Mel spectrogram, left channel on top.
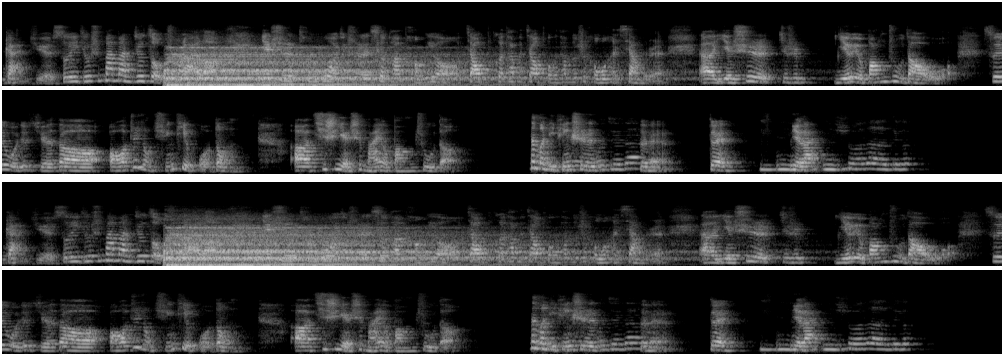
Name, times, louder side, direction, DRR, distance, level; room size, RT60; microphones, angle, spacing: voice 1, 0.0-8.0 8.3-14.5 15.3-15.9 16.4-16.6 17.1-17.3 17.6-18.5, left 2 dB, 65° left, 2 dB, 0.7 m, -27 dB
sound 1, 1.6-7.2, right 1 dB, 55° right, 0.6 m, -23 dB
voice 2, 15.3-16.4 17.7-19.0, left 1 dB, 10° left, -3 dB, 0.5 m, -32 dB
2.1 x 2.0 x 3.3 m, 0.40 s
head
